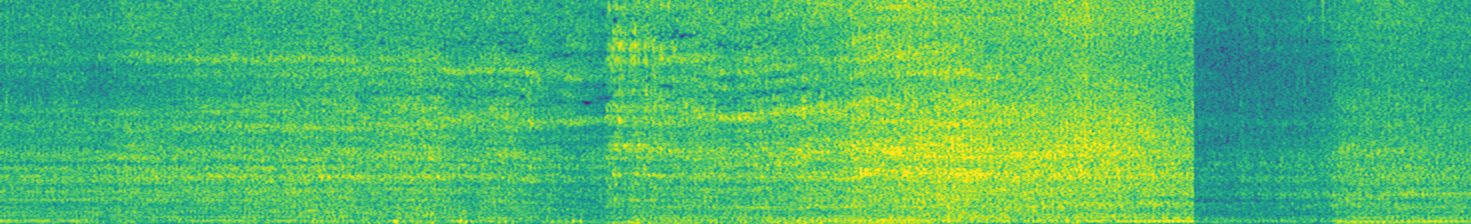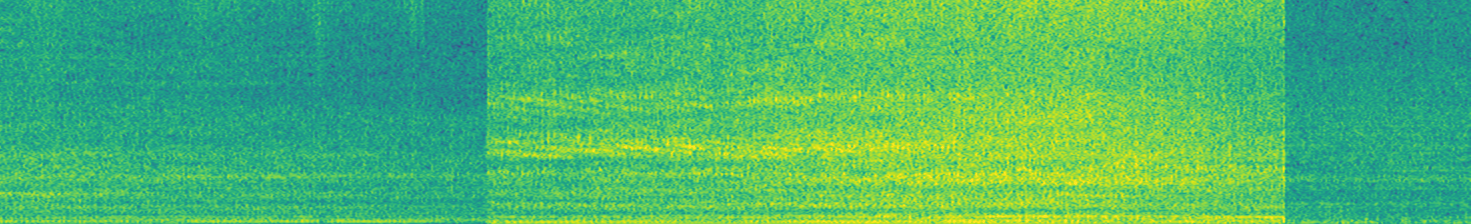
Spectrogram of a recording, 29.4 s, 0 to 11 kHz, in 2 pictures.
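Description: Kubota M6040SU tractor's diesel engine running under heavy load in deep mud, its pitch climbing as it is revved. The sound changes abruptly several times where the clips are cut together.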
